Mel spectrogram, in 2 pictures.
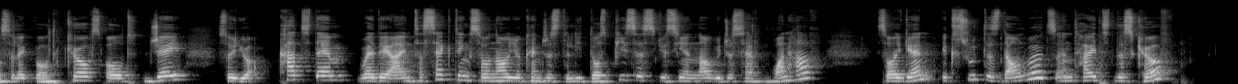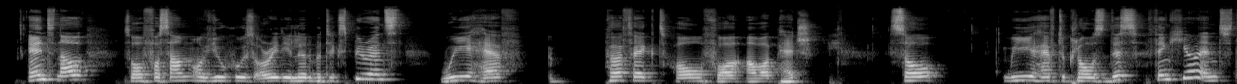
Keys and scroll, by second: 1.3 alt+j, 5.6 x, 8.8 e, 11.0 h, 24.4 2.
